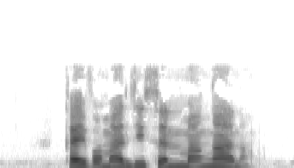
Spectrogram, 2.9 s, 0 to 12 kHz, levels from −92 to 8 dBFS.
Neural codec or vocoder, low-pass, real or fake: none; 7.2 kHz; real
